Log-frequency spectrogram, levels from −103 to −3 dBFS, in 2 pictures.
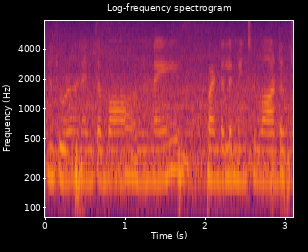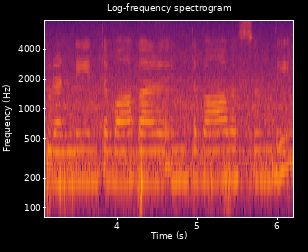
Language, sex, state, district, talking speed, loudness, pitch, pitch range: Telugu, female, Andhra Pradesh, Guntur, 135 wpm, -33 LUFS, 195 Hz, 190-200 Hz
